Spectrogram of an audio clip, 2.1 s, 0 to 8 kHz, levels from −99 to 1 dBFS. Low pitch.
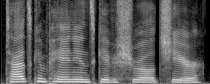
No: high, 215 Hz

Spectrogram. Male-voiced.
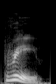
Yes: male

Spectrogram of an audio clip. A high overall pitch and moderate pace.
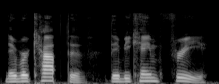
No: low, 135 Hz; average, 165 wpm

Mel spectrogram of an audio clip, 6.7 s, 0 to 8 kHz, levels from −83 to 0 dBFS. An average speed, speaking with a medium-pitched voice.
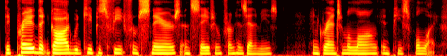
No: fast, 215 wpm; medium, 165 Hz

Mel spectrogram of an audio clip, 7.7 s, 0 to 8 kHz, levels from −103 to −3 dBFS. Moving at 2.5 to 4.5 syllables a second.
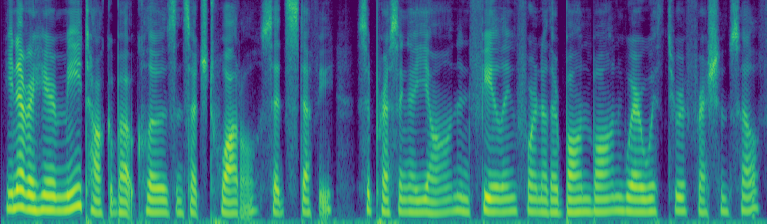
No: 5.3 syllables/s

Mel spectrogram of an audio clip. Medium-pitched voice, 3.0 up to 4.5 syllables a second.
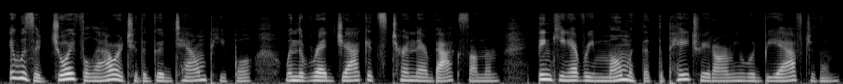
No: medium, 180 Hz; 5.4 syllables/s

